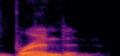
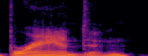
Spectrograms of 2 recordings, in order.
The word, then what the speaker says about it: Brendan: His name is Brendan. She calls him Brandon right out the gate, and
